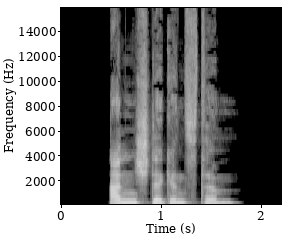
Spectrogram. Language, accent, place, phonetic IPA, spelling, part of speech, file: German, Germany, Berlin, [ˈanˌʃtɛkn̩t͡stəm], ansteckendstem, adjective, De-ansteckendstem.ogg
- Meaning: strong dative masculine/neuter singular superlative degree of ansteckend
